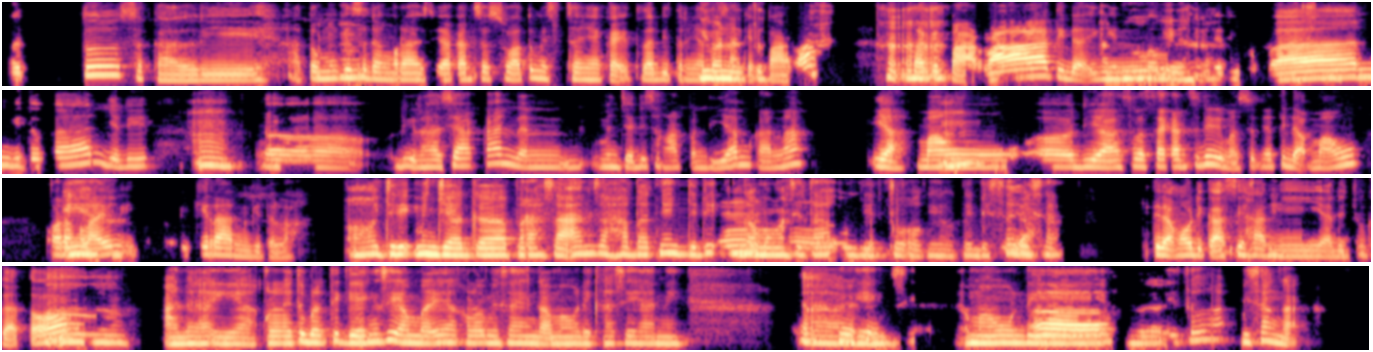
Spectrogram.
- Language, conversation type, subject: Indonesian, unstructured, Apa yang membuat sebuah persahabatan bertahan lama?
- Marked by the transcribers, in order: other background noise; tapping; chuckle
